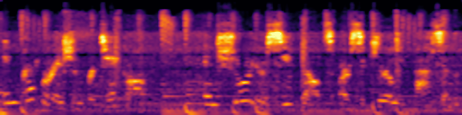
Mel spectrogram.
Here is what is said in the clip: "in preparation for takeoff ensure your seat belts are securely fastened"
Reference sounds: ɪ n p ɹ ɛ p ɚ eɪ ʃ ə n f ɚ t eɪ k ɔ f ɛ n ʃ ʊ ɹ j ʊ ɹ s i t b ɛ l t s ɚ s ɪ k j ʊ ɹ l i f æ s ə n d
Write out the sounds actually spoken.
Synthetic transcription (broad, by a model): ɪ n p ɹ ɛ p ɚ eɪ ʃ ə n f ɚ t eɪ k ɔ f ɛ n ʃ ʊ ɹ j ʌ ɹ s i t b ɛ l t s ɚ s ɪ k j ʊ ɹ l i f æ s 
